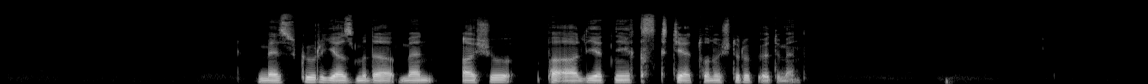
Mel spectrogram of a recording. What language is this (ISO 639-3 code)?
uig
